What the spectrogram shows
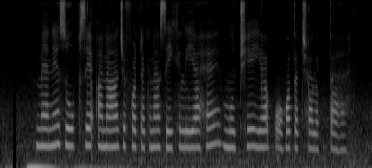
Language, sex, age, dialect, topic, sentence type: Hindi, female, 25-30, Marwari Dhudhari, agriculture, statement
